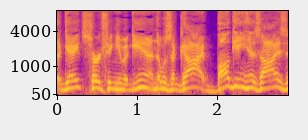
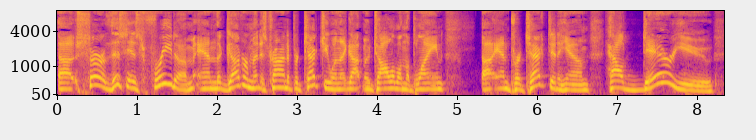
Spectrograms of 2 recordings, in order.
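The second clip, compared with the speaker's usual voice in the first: ordinary talk, nothing marked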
